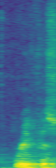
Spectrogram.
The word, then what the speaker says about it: Rehfuss: with that I have if people remember it's long e and just forget about that age because it's silent we should still get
